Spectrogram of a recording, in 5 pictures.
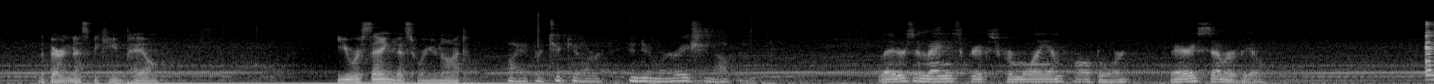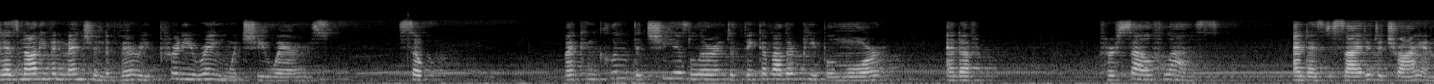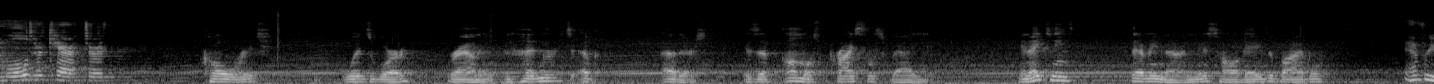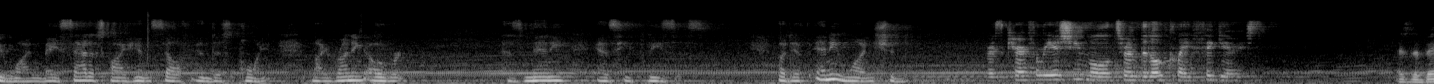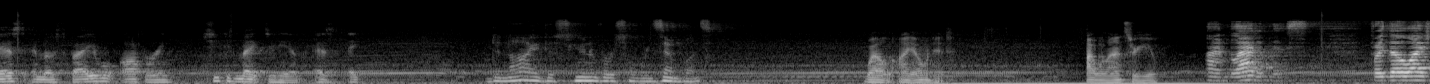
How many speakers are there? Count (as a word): four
